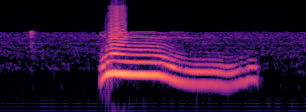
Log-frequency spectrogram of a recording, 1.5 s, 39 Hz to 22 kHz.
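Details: Eurasian eagle-owl at the nest in the Eifel, 22 December 2012, during a male-female duet: one loud, harsh, drawn-out call lasting under a second, steady then sliding lower at the end.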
